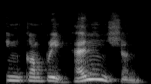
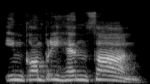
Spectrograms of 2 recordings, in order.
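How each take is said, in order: First: It is said with a standard English pronunciation. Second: It is said with a typical Indian pronunciation. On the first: The speaker calls it right. "It's incomprehension" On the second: The speaker calls it wrong. "It's not India incomprehension"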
